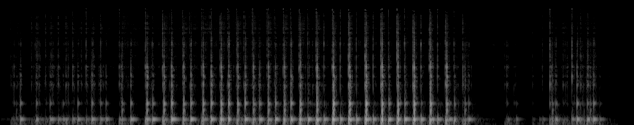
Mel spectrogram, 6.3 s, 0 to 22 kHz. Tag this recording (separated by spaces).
c4 delphi pipe pipes plastic pvc rubber s1 s4 spring string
